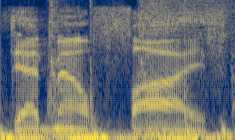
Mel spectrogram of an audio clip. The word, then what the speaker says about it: deadmau5: joel professionally known as deadmau5 yes that is the correct way to pronounce it tell your friends we're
